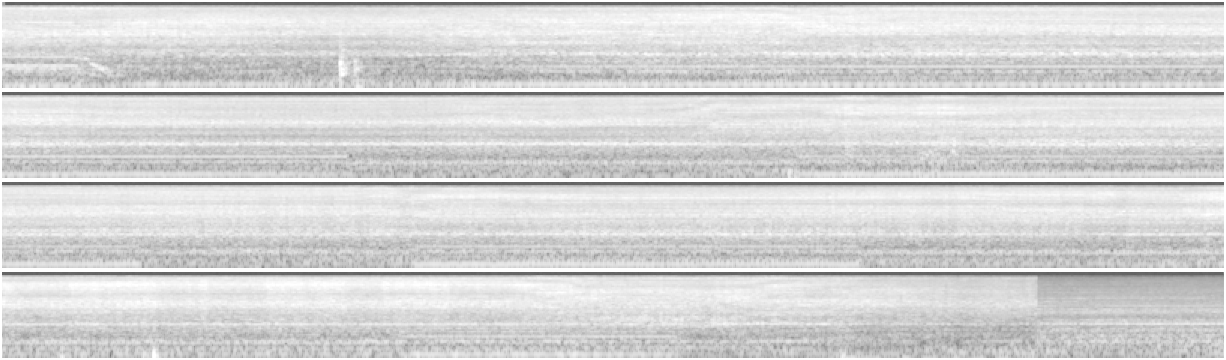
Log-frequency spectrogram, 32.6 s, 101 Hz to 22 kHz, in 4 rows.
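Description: Longer Ray 5 diode laser engraver running a cutting pass. Its stepper motors hum in stretches of a few seconds, starting and stopping as the head moves, over a steady hiss. A lower hum joins about ten seconds in.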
